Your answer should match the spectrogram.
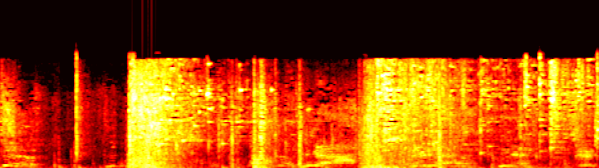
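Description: Movie fight sound effects: glass shattering and breaking with heavy impacts, about a second in and again near the end, mixed with men's grunts and strained cries.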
